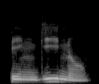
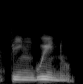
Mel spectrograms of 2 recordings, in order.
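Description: First: PINGUINO as "pin-gee-no", hard G and no W sound; silent U. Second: PINGÜINO as "pin-GWEE-no", U heard as W; sounded U. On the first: Teacher showing the word without the two dots, silent U. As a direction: drop the U in PINGUINO: "pin-GHEE-no". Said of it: "no llevara los dos puntos". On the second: Teacher contrasting the word with its two dots, sounded U. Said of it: "yo pronuncio la U". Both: Shown as a demonstration.

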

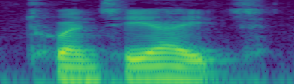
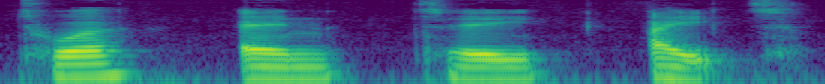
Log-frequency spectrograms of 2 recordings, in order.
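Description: First: Said in the usual way. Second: "twenty-eight" in loud, separate pieces; syllable by syllable. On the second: Shown as a demonstration. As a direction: sound out "twenty-eight" with a gap after each part. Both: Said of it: "How to pronounce twenty-eight".

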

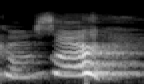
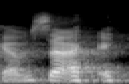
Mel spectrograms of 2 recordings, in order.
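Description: First: Imitating her own teary apology; teary high apology. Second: Said in the usual way. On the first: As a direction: voice jumping way up and louder, half laughing through tears. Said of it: "And I'm like". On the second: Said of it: "I'm like".

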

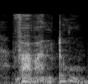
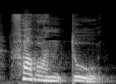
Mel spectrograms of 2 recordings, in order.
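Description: First: Hushed high whisper; furtive little reply; whispered answer. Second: High, loud, eager exclamation; emphatic raised-voice prompt; lively quick reply. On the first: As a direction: whisper the name back secretly. Daughter answers father's whispered question. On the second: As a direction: jump in with the name brightly. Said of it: "respondió vivamente Jondrette". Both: A narrator's reading.

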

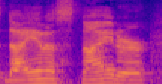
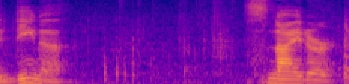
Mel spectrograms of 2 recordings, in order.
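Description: First: DIANA said as three syllables, dye-AN-uh; mispronounced name. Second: DINA said as two syllables, DEE-nuh; corrected name. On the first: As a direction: misread the name as Diana, with a long eye sound. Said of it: "It's actually Dina". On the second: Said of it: "let me rephrase". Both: Real, not acted.

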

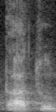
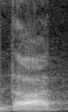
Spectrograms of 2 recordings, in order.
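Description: First: ਧਾਤੂ ending in an audible oo; sounded final u. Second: ਧਾਤ stops on the t; silent final vowel. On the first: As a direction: add an oo after the t in ਧਾਤੂ. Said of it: "ਇਹ ਨਹੀਂ ਬੋਲਦੀ". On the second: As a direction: say ਧਾਤ with no u after it. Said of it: "ਅਸੀਂ ਕਿਸ ਤਰ੍ਹਾਂ ਪੜ੍ਹ ਸਕਦੇ ਹਾਂ". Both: Shown as a demonstration.

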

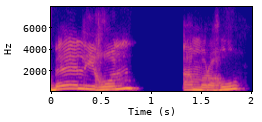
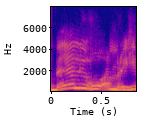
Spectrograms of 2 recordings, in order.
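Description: First: بالغ أمره as baalighun amrahu; tanween, open ra. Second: بالغ أمره as baalighu amrihi, no n; no tanween in بالغ أمره, then ri-hi; kasra on the ra. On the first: Teacher contrasting other reading, tanween and open ra. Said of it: "الراء بدها تكون مفتوحة". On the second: Teacher showing Hafs's reading, kasra on ra. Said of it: "بتكون هذه مكسورة". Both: Shown as a demonstration.

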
